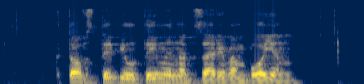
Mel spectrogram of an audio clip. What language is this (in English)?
Russian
